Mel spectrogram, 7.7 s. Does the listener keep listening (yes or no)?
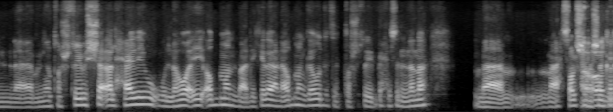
yes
